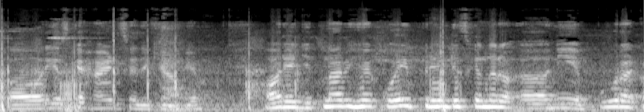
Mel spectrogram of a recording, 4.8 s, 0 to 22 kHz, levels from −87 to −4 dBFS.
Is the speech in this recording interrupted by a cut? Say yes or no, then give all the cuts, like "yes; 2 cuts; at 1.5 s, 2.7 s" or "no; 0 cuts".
no; 0 cuts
